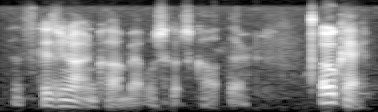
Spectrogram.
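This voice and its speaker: A game master narrating an online tabletop game casually, in a halting, improvised way. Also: a bit bright, slight background noise. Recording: dull, dry online call audio.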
